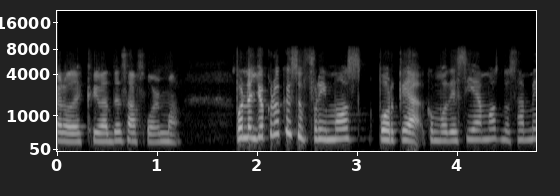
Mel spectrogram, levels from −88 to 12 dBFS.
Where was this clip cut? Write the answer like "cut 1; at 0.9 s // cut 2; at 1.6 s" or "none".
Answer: cut 1; at 1.7 s // cut 2; at 3.1 s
